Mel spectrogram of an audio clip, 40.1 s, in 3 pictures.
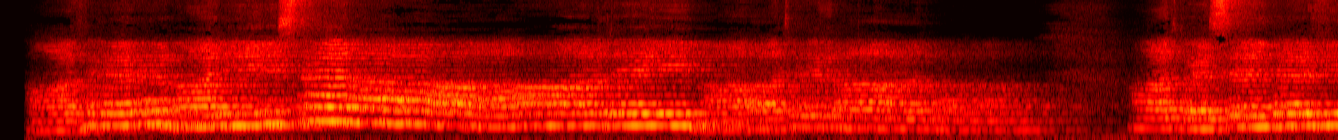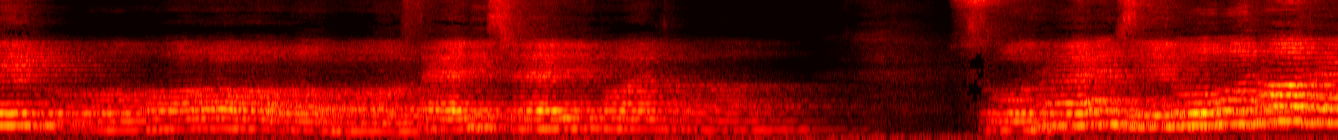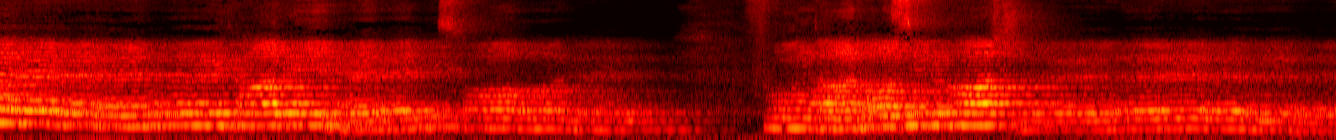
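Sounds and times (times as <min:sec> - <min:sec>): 
chant singing: 0:00.2 - 0:21.6, 0:22.9 - 0:40.1.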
